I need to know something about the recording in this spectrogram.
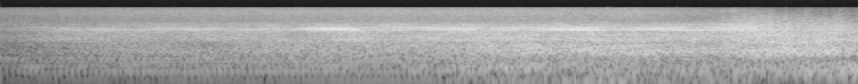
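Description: Jet airliner engines running, with a steady high whine over a rushing noise that grows steadily louder.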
